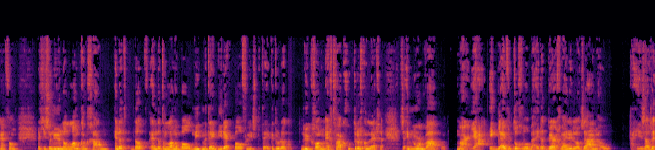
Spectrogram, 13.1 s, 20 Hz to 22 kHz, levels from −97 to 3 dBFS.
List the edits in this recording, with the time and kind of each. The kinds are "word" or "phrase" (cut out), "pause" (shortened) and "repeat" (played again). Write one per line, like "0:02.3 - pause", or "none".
none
